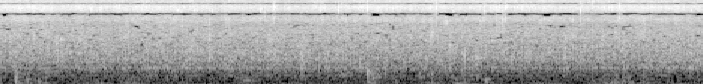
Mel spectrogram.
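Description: Oil sizzling steadily in a wok of frying garlic, onions and chopped vegetables.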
